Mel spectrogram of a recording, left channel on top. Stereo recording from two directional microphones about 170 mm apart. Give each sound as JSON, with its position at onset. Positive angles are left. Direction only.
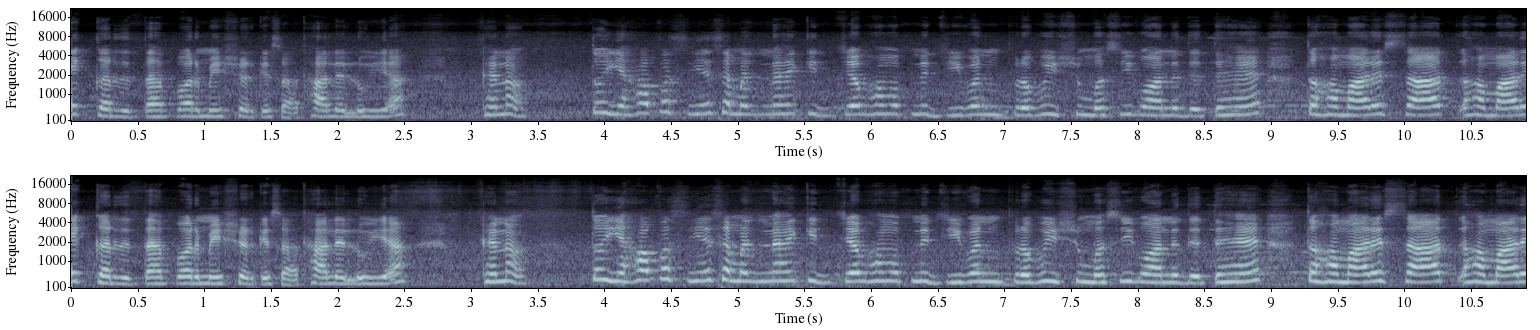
{"t": 0.0, "sound": "a woman's voice", "side_deg": -30}
{"t": 3.8, "sound": "a woman's voice", "side_deg": -45}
